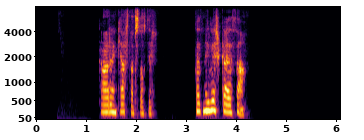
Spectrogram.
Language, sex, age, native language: Icelandic, female, 50-59, Icelandic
